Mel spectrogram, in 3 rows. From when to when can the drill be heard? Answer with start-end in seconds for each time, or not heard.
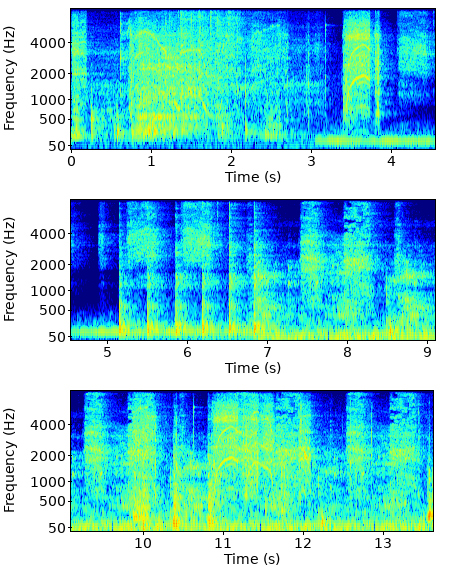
0.0-3.9, 9.8-13.5.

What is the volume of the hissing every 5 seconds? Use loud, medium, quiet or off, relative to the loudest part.
medium, loud, loud.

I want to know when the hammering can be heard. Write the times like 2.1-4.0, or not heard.
0.6-1.9, 5.1-7.0, 9.9-11.9.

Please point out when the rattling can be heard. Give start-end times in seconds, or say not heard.
1.2-2.1.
